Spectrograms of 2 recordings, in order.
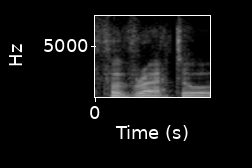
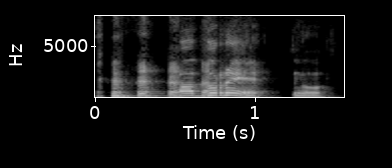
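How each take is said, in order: First: The name is said flatly, in an English accent. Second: The name is said with an Italian flourish. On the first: The speaker calls it wrong. "that pronunciation was crap" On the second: The speaker calls it right. "a bit more of a flourish"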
